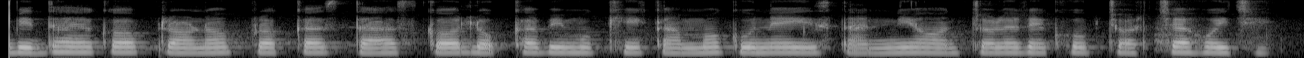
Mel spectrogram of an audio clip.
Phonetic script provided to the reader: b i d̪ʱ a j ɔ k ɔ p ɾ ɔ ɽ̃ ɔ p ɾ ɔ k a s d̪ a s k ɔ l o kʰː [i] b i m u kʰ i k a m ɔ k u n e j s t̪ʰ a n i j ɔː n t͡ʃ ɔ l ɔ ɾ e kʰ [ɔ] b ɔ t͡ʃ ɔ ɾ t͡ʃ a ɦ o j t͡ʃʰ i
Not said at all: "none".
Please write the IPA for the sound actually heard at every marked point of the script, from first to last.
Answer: a, u

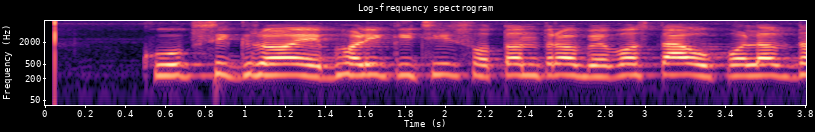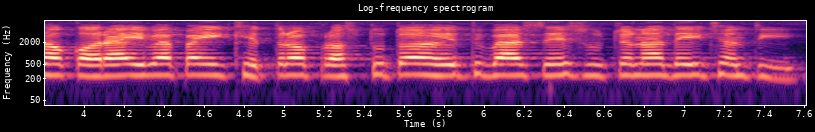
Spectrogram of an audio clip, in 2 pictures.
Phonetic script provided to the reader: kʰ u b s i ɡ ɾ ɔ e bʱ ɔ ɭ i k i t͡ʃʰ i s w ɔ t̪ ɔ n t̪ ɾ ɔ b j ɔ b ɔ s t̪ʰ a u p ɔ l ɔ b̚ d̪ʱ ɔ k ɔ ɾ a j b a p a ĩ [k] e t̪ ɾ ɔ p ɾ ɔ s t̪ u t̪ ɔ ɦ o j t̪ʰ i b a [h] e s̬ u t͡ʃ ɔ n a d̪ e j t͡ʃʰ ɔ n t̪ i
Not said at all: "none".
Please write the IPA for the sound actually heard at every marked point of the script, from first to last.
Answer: kʰ, s

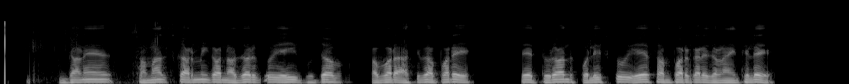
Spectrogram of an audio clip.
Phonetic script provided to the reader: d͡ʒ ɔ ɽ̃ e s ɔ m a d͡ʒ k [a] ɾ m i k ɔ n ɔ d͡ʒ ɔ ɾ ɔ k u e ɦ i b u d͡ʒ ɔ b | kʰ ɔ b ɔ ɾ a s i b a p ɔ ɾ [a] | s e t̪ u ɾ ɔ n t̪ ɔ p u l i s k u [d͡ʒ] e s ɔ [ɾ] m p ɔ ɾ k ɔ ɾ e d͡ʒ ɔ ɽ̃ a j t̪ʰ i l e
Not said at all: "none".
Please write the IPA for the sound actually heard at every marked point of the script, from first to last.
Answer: a, e, none, none

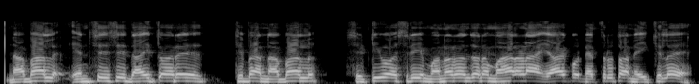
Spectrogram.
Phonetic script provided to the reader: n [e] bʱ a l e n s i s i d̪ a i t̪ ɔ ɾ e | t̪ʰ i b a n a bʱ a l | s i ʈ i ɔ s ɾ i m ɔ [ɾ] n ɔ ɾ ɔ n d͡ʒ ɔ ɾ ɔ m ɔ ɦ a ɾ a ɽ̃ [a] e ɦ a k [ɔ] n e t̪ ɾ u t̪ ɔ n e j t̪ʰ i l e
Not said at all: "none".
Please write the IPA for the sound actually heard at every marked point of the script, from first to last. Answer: a, none, a, u

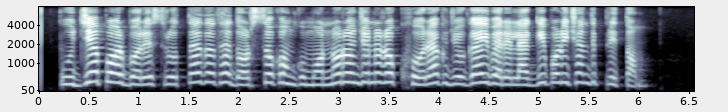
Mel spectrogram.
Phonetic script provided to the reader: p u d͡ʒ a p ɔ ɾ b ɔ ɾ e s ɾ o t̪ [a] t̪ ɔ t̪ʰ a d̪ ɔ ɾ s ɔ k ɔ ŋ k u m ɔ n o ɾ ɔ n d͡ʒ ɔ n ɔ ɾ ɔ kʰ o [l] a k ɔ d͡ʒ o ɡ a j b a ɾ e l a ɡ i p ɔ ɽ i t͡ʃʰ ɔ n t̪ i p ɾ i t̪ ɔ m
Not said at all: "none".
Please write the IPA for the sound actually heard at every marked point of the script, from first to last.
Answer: a, ɾ

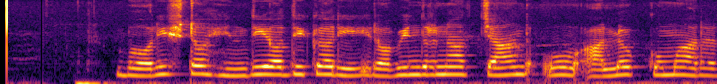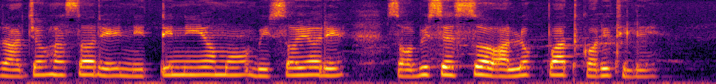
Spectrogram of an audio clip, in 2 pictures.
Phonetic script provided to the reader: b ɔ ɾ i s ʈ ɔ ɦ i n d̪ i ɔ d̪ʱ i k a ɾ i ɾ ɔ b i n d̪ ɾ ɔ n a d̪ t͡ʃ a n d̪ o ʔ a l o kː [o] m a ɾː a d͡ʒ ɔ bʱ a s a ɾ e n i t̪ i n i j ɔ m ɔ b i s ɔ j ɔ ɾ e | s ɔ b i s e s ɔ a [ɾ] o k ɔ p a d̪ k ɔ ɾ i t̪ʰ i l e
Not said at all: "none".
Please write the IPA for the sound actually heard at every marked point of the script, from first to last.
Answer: u, l

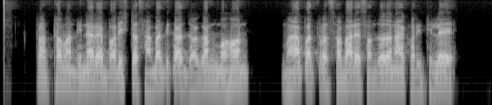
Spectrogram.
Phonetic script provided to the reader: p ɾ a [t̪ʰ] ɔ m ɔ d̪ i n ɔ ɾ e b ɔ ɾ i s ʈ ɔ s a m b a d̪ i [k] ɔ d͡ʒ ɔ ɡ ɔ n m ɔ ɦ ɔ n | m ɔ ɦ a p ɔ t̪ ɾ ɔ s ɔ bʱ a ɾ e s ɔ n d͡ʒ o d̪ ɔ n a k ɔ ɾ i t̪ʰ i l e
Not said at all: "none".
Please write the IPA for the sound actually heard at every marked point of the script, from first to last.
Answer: t̪ʰ, k

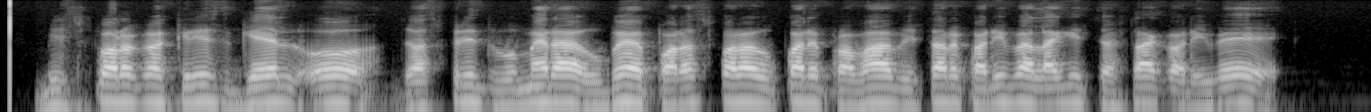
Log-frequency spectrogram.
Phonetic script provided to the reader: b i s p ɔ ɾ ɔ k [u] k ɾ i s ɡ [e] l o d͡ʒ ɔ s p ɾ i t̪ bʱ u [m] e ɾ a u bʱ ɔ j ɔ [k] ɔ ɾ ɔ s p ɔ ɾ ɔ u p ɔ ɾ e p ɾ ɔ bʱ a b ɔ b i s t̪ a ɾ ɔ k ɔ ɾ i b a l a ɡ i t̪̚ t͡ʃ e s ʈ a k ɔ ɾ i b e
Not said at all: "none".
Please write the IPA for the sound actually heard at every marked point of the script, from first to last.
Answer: ɔ, e, m, p

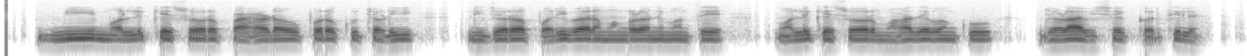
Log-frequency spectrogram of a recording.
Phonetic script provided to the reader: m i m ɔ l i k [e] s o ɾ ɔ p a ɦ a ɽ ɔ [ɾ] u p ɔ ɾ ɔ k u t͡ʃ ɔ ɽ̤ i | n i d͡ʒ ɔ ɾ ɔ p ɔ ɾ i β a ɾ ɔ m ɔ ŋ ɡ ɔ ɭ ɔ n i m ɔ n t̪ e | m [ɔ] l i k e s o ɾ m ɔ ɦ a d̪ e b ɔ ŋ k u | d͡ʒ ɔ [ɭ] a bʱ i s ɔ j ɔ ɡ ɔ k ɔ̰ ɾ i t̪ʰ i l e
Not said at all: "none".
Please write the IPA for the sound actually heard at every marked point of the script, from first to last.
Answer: e, none, ɔ, ɭ

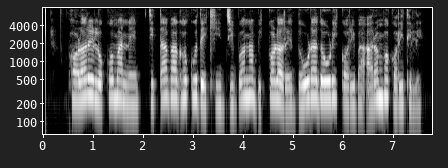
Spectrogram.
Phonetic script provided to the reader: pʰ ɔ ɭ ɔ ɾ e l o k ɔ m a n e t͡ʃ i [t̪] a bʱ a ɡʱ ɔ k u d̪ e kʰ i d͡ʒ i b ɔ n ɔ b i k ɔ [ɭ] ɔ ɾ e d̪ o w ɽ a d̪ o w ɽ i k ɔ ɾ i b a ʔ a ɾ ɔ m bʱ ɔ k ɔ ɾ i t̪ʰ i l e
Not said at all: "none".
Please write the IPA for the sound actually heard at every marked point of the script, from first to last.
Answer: t̪, ɭ

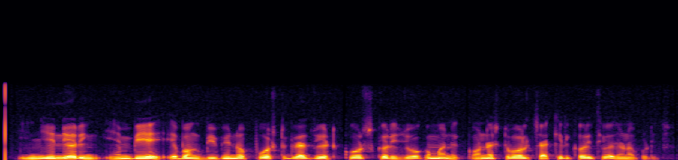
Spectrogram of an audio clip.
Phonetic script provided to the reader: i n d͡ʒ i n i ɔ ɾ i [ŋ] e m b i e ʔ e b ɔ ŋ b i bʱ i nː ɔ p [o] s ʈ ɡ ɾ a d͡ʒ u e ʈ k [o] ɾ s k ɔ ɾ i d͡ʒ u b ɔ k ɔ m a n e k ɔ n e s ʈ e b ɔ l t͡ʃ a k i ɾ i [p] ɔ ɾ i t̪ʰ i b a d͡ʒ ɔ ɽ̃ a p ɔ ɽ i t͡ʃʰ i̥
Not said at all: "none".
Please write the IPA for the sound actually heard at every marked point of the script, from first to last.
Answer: ŋ, o, o, k

